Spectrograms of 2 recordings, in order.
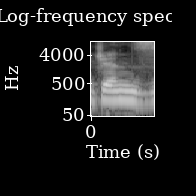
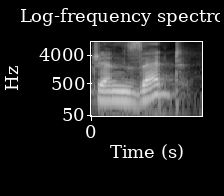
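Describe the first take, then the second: First: The Z is said the American way. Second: The Z is said the English way.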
